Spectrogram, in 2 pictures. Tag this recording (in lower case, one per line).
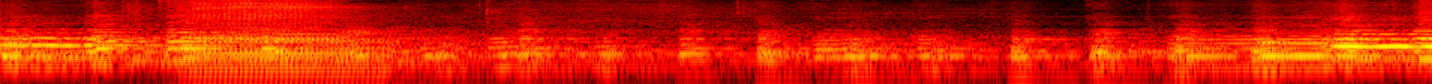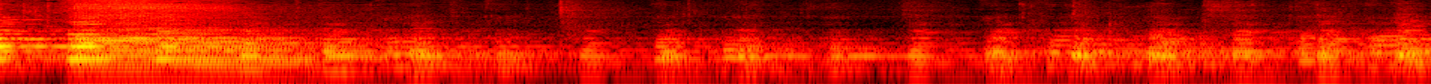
playing bassoon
